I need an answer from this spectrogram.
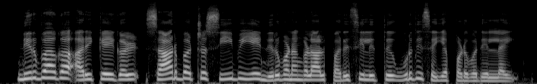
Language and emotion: Tamil, neutral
